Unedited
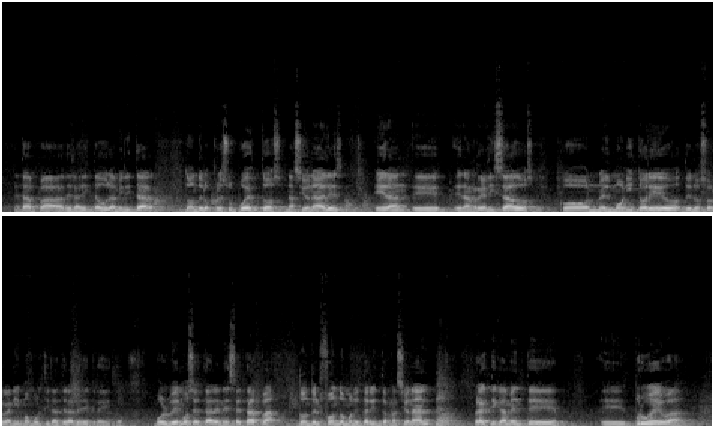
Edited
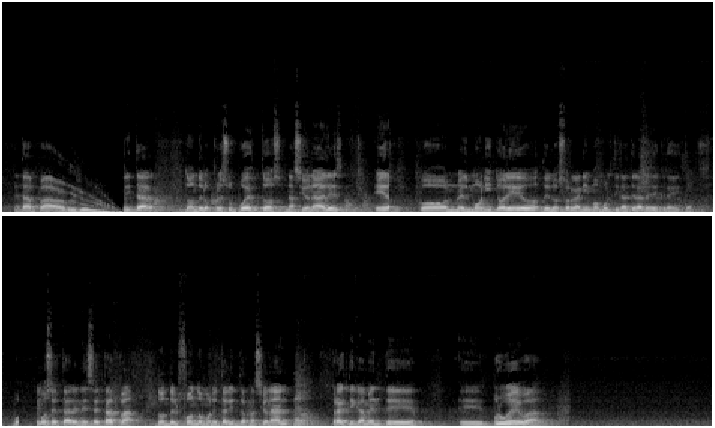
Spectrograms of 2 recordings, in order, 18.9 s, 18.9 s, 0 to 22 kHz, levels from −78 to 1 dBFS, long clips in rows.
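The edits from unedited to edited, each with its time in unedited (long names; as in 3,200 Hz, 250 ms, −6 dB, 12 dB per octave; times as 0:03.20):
0:00.64: tape stop 0.98 s
0:05.16–0:07.05: remove
0:11.58–0:11.83: fill with room tone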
